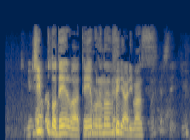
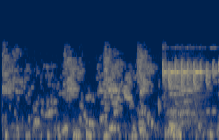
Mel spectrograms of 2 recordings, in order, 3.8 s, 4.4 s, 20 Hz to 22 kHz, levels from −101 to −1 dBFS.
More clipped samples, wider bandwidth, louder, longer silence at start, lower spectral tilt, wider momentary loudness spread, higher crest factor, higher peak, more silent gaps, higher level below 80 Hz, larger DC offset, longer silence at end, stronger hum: neither; first, 11.5 kHz vs 7.2 kHz; first, -20 LUFS vs -37 LUFS; first, 0.55 s vs 0.05 s; first, -4.5 dB/octave vs -1 dB/octave; second, 11 LU vs 20 LU; about the same, 20 dB vs 20 dB; first, -2 dBFS vs -20 dBFS; neither; first, -72 dBFS vs -78 dBFS; neither; about the same, 0.05 s vs 0 s; neither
